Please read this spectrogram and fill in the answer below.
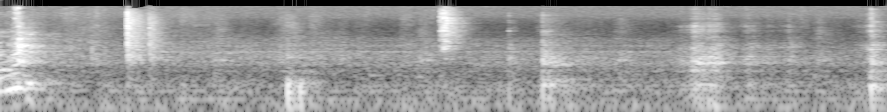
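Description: A handful of short light clicks and taps, spread out about a second apart, from scissors and fabric being handled on a wooden tabletop just before cutting.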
